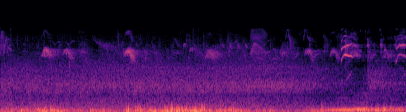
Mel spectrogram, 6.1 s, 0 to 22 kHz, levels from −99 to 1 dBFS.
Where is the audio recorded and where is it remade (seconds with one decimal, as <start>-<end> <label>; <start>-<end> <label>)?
0.0-5.3 recorded; 5.3-6.1 remade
